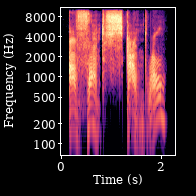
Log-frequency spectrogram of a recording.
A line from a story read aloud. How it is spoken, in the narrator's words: he piped at the she-warrior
